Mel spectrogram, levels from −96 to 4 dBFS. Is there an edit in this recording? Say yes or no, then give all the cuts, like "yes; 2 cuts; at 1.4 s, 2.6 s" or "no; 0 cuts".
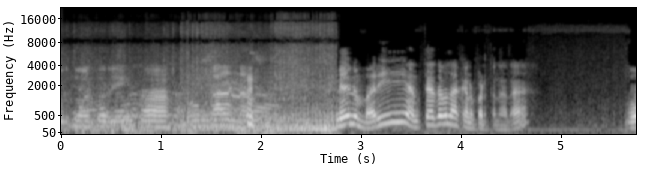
no; 0 cuts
